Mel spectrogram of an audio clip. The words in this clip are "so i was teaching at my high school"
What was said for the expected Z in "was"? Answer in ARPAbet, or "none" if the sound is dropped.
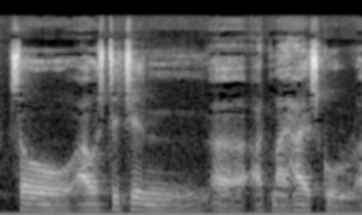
S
